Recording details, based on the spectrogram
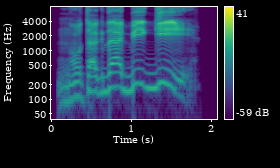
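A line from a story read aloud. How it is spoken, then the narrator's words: Angry growl. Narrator (Russian): злобно рыкнул Минотавр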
